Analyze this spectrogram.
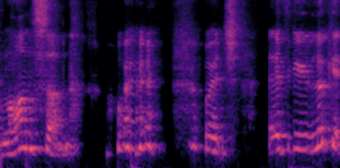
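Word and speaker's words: Launceston: little boy um born in a place called Lanson which if you look at how it's spelled it's Lester but but he told us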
